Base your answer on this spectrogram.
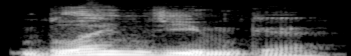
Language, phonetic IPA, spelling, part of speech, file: Russian, [bɫɐnʲˈdʲinkə], блондинка, noun, Ru-блондинка.ogg
- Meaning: female equivalent of блонди́н (blondín): blonde (fair-skinned, fair-haired woman or girl)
